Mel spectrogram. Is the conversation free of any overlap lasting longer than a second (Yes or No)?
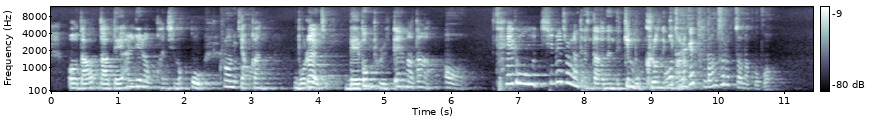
Yes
